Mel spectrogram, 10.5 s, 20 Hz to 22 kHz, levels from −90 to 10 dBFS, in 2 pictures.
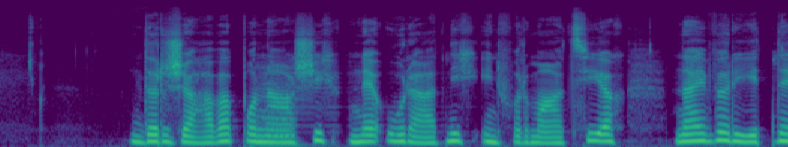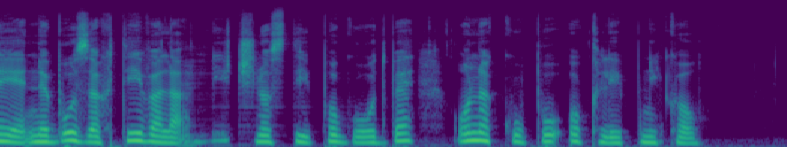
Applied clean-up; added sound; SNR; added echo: neural mask model DeepFilterNet 3.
